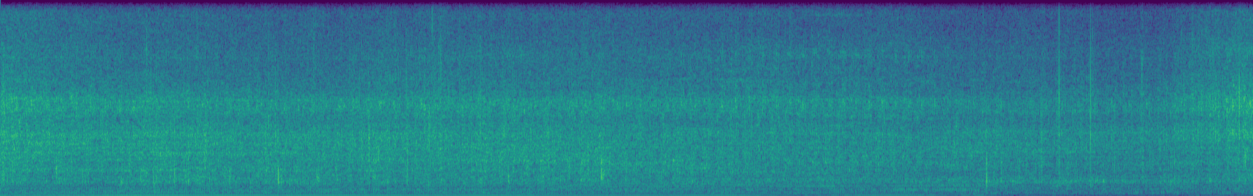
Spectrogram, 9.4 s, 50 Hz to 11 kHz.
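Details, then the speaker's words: BMW E36 M3 S52, unregistered since 2018 and revived after long storage, running and doing donuts: steady low idle drone that sags and stumbles toward the end; owner thinks this is only low fuel. "okay it started missing at the end not even missing just kind of like fumbling stumbling out I think that is only because we're low on gas"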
